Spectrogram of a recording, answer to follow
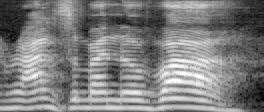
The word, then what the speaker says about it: Reismanová: Reismanova, Reismanova, Reism, Manova, with an accent on the A at the end, Ransmanova.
